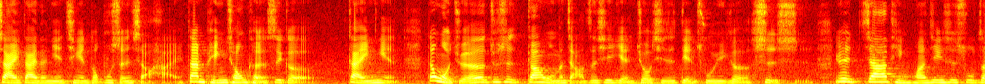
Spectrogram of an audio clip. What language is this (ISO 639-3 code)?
zho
